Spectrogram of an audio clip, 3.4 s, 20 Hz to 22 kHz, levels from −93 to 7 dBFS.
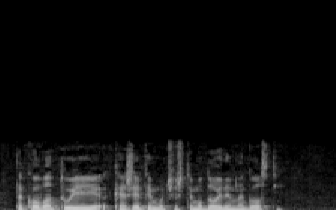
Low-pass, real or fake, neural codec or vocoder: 7.2 kHz; fake; codec, 16 kHz, 16 kbps, FreqCodec, larger model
